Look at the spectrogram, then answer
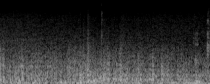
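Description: Rolling thunder rumbles through a stormy sky in the sailing game WILL: Follow the Light, a loud, continuous low roar mixed with rain and wind hiss that swells slightly near the middle.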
